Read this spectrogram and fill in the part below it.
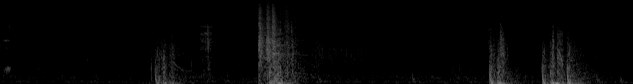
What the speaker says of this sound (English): I'm shooting at the teammate on the other side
